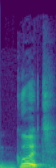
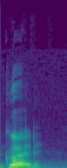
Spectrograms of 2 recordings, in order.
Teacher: the devoicing of final D, the gut instead of good.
